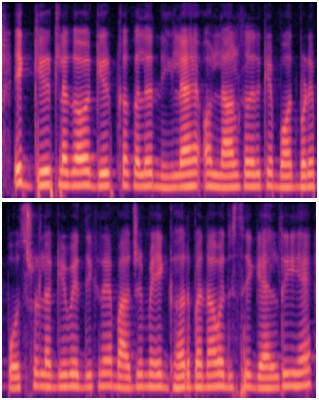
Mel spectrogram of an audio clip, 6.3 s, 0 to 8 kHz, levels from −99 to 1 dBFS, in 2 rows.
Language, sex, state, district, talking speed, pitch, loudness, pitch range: Hindi, female, Bihar, Sitamarhi, 305 wpm, 185 Hz, -22 LUFS, 175-195 Hz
